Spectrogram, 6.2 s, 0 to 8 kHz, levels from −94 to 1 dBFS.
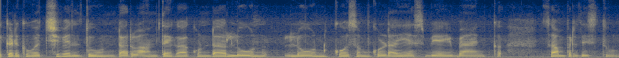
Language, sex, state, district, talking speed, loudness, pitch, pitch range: Telugu, female, Andhra Pradesh, Visakhapatnam, 165 wpm, -20 LUFS, 190 Hz, 180-195 Hz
